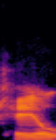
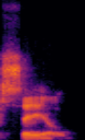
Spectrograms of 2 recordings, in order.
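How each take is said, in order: First: The name begins with a K sound. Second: The name begins with an S sound. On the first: "I don't know if it's Kale or Sale" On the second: "the C like a S"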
